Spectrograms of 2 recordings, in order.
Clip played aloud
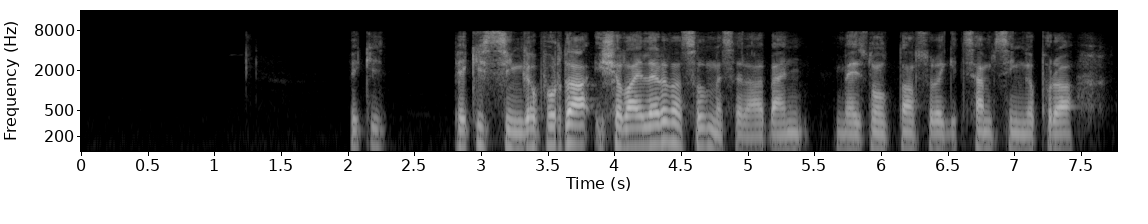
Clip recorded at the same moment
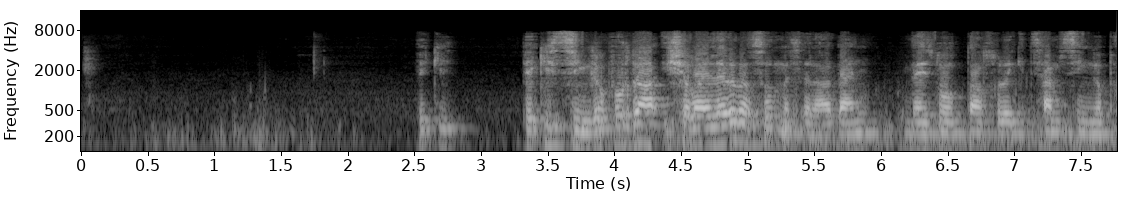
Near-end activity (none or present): none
